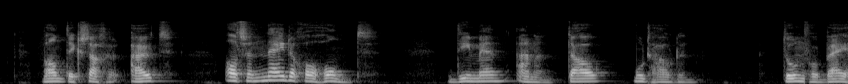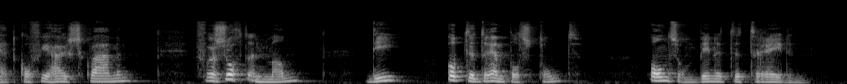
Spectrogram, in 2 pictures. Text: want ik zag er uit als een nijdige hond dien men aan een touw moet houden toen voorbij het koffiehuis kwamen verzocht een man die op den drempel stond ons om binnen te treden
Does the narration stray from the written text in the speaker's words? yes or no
no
